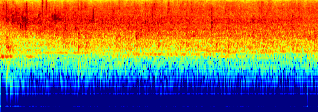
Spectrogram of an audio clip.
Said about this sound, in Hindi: प्याज को लाइट गोल्डन होने तक फ्राई करेंगे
